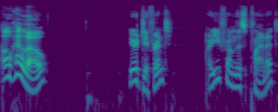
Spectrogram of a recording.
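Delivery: put-on soft childlike voice. Narrating a scene, the speaker voices a tree speaking to the visitors, gentle child's voice. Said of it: "with a gentle child's voice".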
